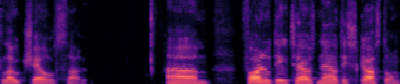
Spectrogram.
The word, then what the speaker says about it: Lo Celso: That's how I'm told it's pronounced, Lo Celso.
